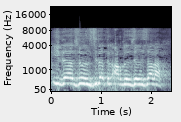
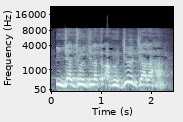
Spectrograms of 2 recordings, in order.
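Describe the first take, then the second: First: The z sounds are pronounced as z. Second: The z sounds are pronounced as j. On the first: The speaker calls it right. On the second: The speaker calls it wrong.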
